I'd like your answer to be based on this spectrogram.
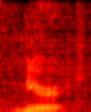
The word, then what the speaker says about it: Myrick: Am I saying that right, Pastor Roy? Myrick.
